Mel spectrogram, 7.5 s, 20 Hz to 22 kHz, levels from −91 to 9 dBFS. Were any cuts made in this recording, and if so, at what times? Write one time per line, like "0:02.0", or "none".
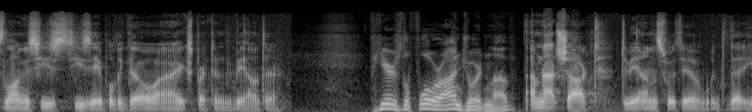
0:03.7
